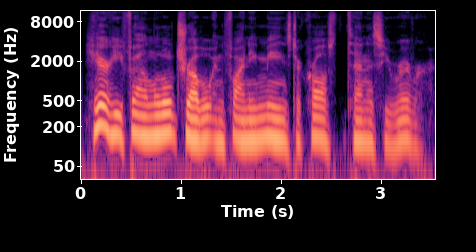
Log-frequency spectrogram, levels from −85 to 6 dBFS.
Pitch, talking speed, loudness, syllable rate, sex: 135 Hz, 220 wpm, -15 LUFS, 6.0 syllables/s, male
